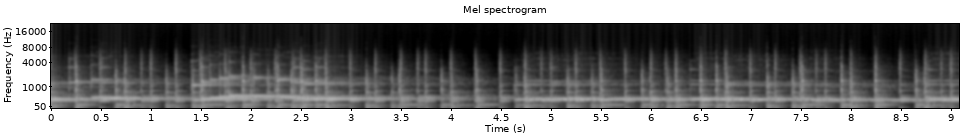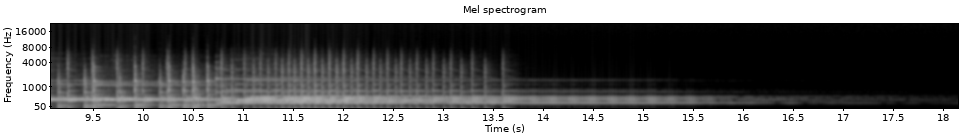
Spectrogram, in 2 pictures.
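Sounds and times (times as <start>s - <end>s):
vibraphone: 0.0s - 14.0s.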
